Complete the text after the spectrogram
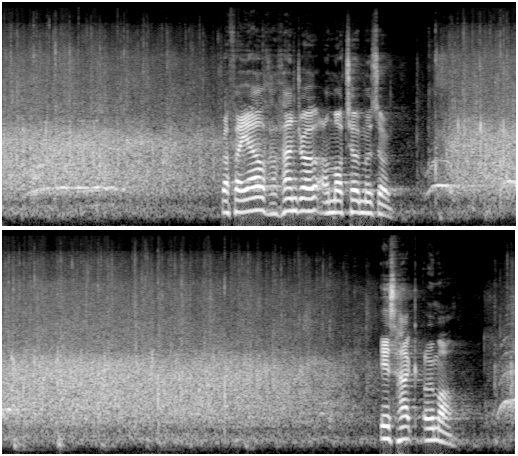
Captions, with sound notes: Rafael Alejandro Alomoto Muzo. (AUDIENCE APPLAUDING) Is-Haaq Omar.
